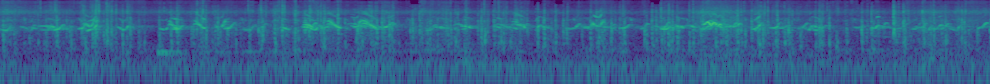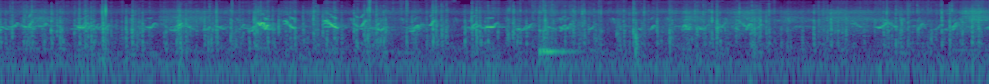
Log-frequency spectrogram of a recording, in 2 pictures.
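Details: Baby chicken chicks chirping: a dense, continuous chorus of many high, thin peeping notes overlapping rapidly throughout, with occasional soft lower clucks and light rustling.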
